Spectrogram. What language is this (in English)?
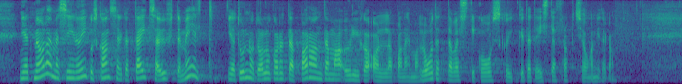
Estonian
